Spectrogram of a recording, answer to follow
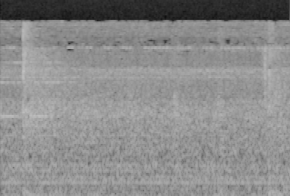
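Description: Steady low rumble with a constant low hum underneath, the background noise of a large indoor room.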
